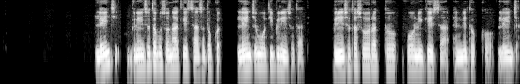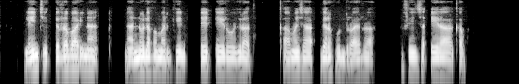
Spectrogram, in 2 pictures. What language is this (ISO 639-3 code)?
orm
